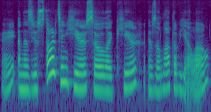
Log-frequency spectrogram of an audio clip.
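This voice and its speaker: A middle-aged woman teaching a step-by-step painting lesson in a TV studio, gentle and encouraging, her voice a little strained as she is losing it. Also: medium pitch, moderate pace, vocal fry. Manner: gentle, encouraging, checks in with "okay?". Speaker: painting instructor.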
